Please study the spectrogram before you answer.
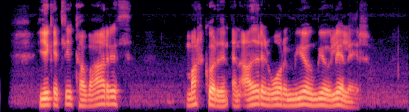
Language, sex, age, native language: Icelandic, male, 30-39, Icelandic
